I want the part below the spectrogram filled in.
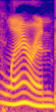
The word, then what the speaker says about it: Laren: By the way, I love Laren because it rhymes with Darren.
